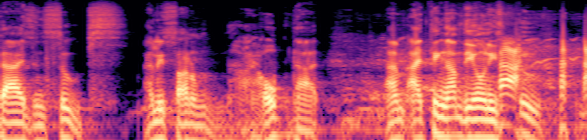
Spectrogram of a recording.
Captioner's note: laughter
